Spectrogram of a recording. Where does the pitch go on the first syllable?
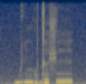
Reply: high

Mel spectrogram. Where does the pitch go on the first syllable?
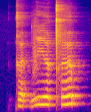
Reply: low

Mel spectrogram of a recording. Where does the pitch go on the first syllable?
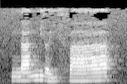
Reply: rising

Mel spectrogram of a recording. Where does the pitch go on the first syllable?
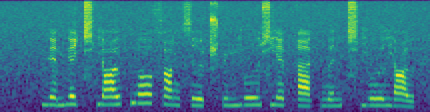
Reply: low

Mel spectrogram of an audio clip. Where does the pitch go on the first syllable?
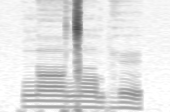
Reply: low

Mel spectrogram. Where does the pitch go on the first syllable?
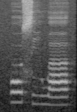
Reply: high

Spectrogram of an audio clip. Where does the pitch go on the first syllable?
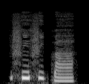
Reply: high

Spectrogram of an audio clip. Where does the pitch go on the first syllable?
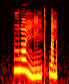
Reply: falling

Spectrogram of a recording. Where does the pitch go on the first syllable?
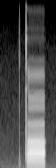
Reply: high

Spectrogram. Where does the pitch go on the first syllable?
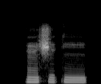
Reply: low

